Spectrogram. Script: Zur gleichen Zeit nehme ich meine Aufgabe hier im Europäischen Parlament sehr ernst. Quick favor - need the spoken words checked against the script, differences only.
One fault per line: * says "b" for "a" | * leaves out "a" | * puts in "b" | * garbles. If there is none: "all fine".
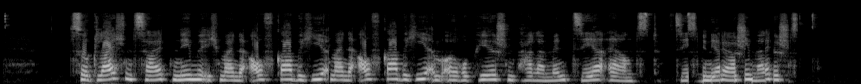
* puts in "meine Aufgabe hier"
* garbles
